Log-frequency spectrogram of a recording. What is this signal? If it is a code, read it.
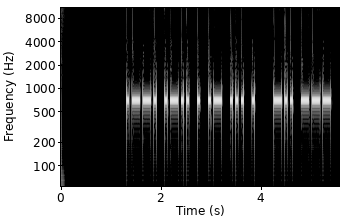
Morse code, heard as a keyed tone, about 22 wpm, 700 Hz. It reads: PLEASE DO
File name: practice / 22wpm / Sentences with 4-Word Phrases - 22wpm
